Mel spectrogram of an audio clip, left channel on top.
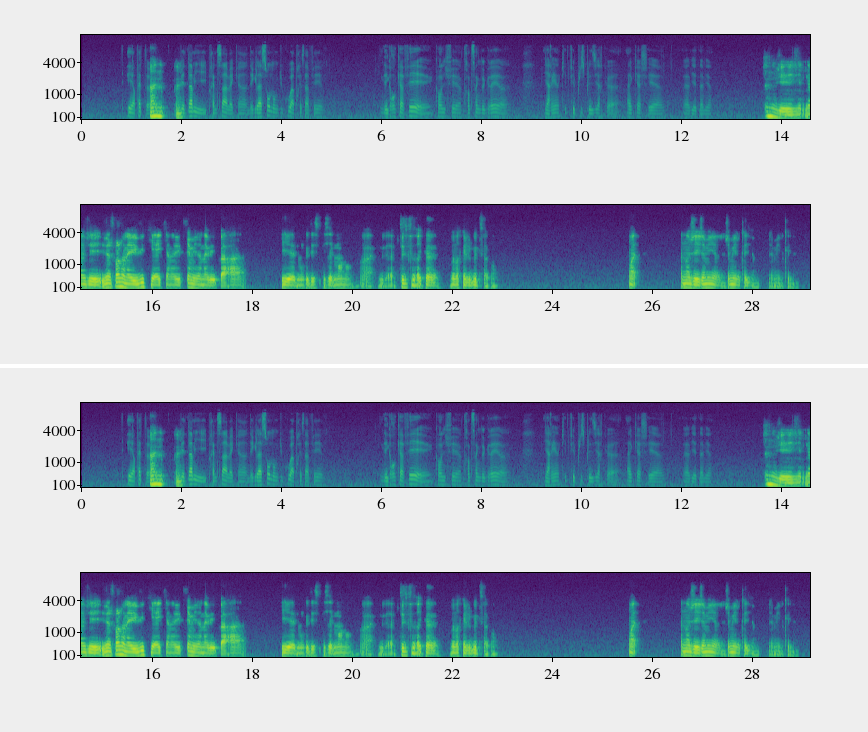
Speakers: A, on the left; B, on the left.
A: et en fait, euh,
B: Ah non.
A: au
B: Ouais.
A: Vietnam, ils, ils prennent ça avec un- des glaçons. Donc du coup, après, ça fait des grands cafés. Et quand il fait euh, 35 degrés, il n'y a rien qui te fait plus plaisir qu'un café euh, euh, vietnamien.
B: Ah non, j'ai, j'ai- non, j'ai, je pense que j'en avais vu qui qui en avait pris, mais j'en avais pas pris euh, de mon côté spécialement, non. Ouais. Euh, Peut-être faudrait que, faudrait que je goûte ça, quoi. Ouais. Ah non, j'ai jamais, euh, jamais eu l'occasion. Jamais eu l'occasion.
